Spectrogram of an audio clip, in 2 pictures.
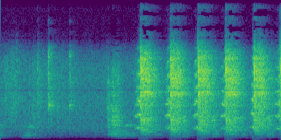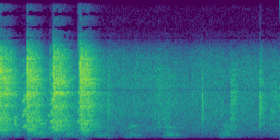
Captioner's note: door knocker squeaking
